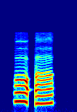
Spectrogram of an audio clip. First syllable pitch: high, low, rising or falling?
high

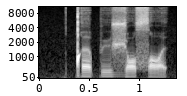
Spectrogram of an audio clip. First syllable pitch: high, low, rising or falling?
low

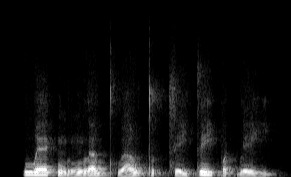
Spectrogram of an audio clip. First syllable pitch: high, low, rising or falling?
high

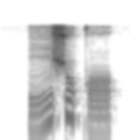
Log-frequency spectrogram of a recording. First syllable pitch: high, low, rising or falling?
rising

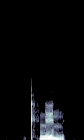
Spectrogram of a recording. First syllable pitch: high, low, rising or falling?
falling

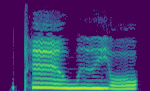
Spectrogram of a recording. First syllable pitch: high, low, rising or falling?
falling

